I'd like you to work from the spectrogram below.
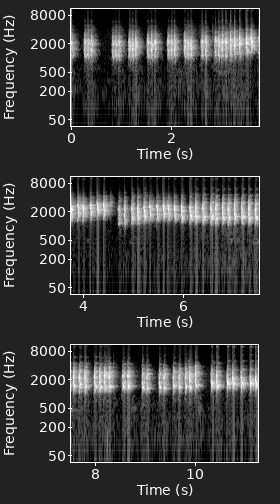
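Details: Agitated female yellow-vented bulbul calling to a male: long run of rapid, harsh buzzy notes, about four per second, rising slightly in pitch midway, then steady chattering with a few brief pauses; no other sounds.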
